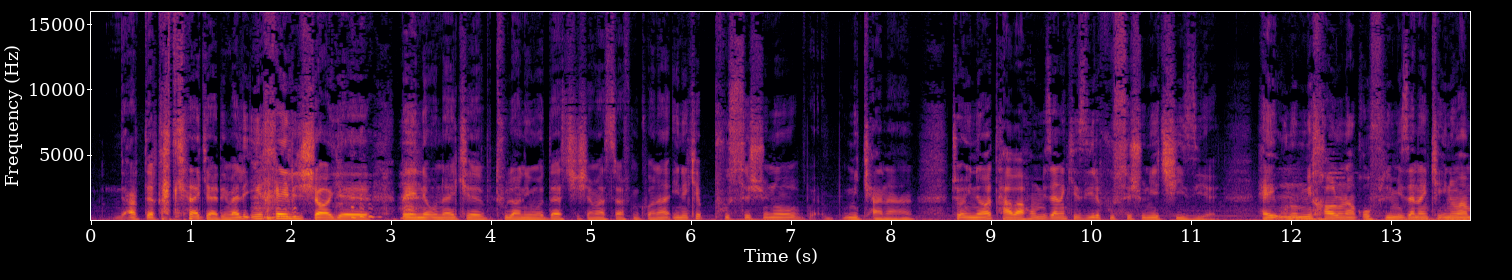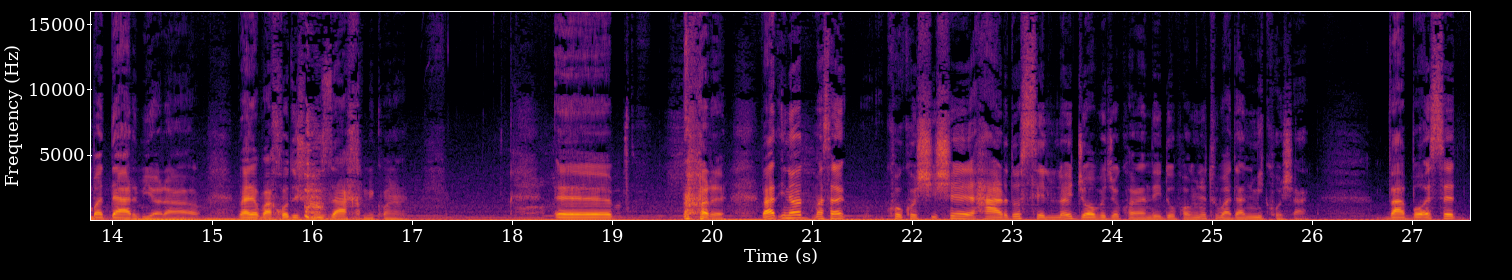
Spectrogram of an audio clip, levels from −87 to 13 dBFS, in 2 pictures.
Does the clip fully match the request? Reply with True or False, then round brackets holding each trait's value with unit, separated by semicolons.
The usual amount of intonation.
False (6.2 semitones)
